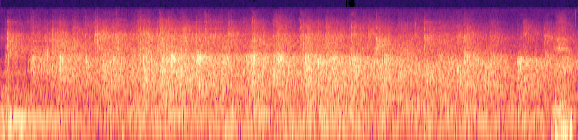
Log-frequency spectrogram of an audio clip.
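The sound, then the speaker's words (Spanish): An audience breaks into sustained applause for God, dense overlapping clapping that holds steady and fairly loud for about six seconds with no speech over it. “¿Cuánto le pueden dar un aplauso a Dios, hermanos?”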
